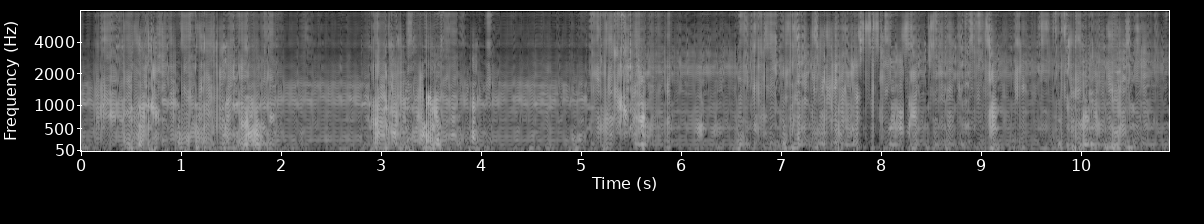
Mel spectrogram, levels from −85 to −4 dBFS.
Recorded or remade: remade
